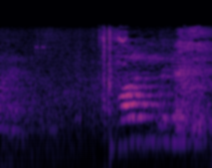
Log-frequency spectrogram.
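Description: Quiet hall room tone with scattered low talk from the audience and a single sharp click about a second in.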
